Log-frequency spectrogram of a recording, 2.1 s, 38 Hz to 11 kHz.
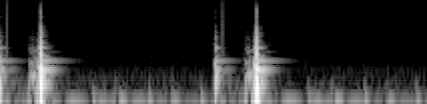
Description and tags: loop guit glitch 2
This sample pack are the result of an afternoon of experimentation
engraved with a MPC 1000, is an old guitar with the pedal Behringer Echo Machine, I hope you find it useful
Este pack de muestras, son el resultado de una tarde de experimentación
grabado con una MPC 1000, es una vieja guitarra con el pedal Echo Machine de Behringer, espero que os sea de utilidad
echomachine, MPC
